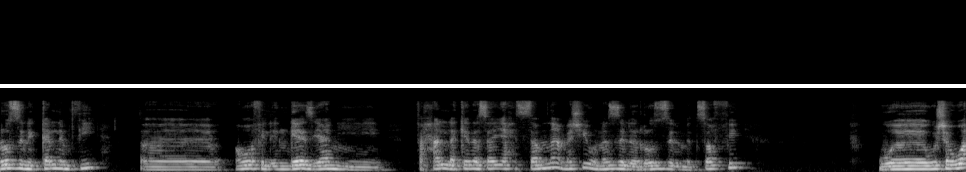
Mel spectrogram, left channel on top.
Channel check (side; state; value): left; silent; digital silence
